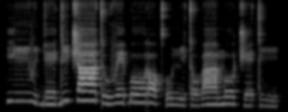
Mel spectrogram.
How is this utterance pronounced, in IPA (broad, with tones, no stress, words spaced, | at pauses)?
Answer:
jiː˦vi˨ɡeː˨ di˦t͡ʃaː˦tu˨ ve˦ɓoː˦ɾɔ˦˨kʼu˨ ɲi˨to˨βaː˦moː˦ t͡ʃe˨tiː˨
